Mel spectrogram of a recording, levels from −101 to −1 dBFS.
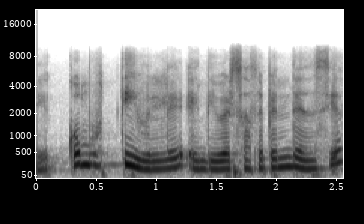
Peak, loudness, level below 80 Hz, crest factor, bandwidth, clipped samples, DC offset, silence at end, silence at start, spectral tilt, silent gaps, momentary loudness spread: -2 dBFS; -17 LUFS; -44 dBFS; 14 dB; 9.4 kHz; under 0.1%; under 0.1%; 0 s; 0 s; -7 dB/octave; none; 5 LU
